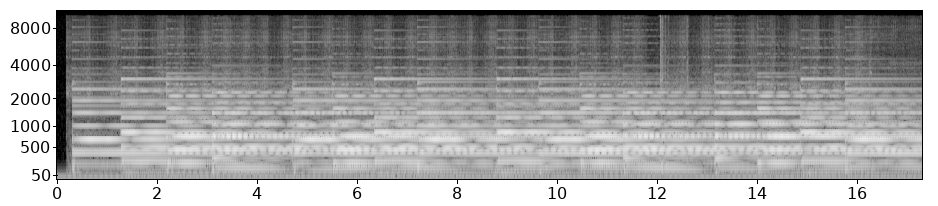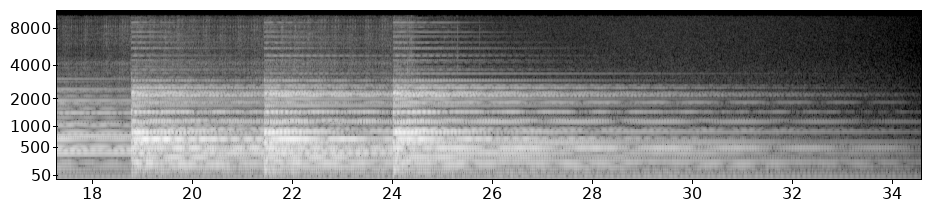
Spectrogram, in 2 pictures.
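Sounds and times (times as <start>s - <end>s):
household chimes: 0.2s - 26.4s.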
